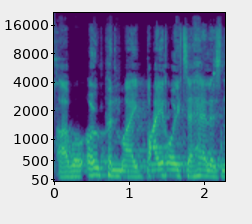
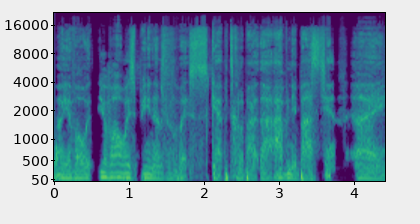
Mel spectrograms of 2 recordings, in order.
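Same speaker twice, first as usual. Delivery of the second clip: very low-pitched crime-movie villain voice; 9 semitones lower than usual. Speaking to Bastian, in a Guy Ritchie-movie supervillain voice. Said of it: "you sound like the supervillain out of a Guy Ritchie movie".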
